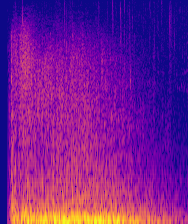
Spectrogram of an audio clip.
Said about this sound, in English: Okay, as the crew members stand, like, awe-shocked at what you, like, ask, unaware of the situation, the boat crashes.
